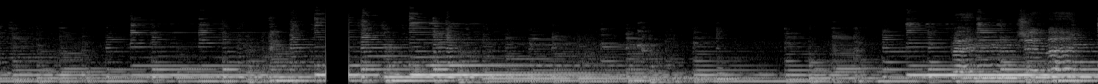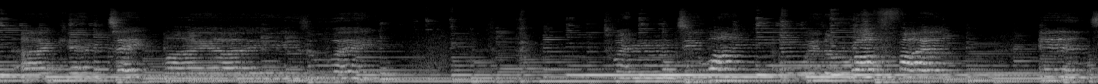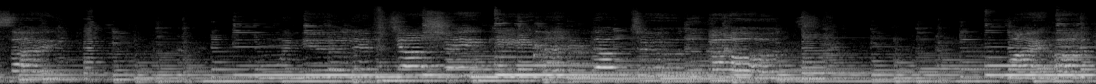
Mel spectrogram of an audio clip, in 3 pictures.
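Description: Acoustic guitar playing a song with a woman singing over it. The sound cuts out completely for a split second about three seconds in.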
